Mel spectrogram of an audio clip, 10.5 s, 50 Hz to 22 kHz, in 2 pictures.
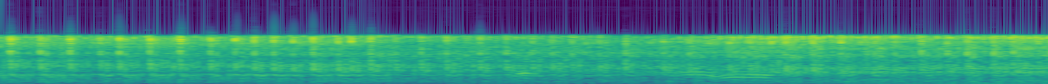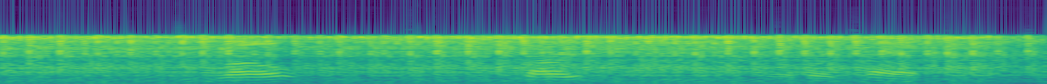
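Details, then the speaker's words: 3 hp two-stroke sailboat outboard after carb repair (fuel filter, float piece riveted), run with water, no neutral so prop always turns: buzzes at low idle, picks up with throttle, not wide open; even, no misses or knocks, normal. "Take the throttle good. Sounds good to me, but guys, we can all be having a little fun with it."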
